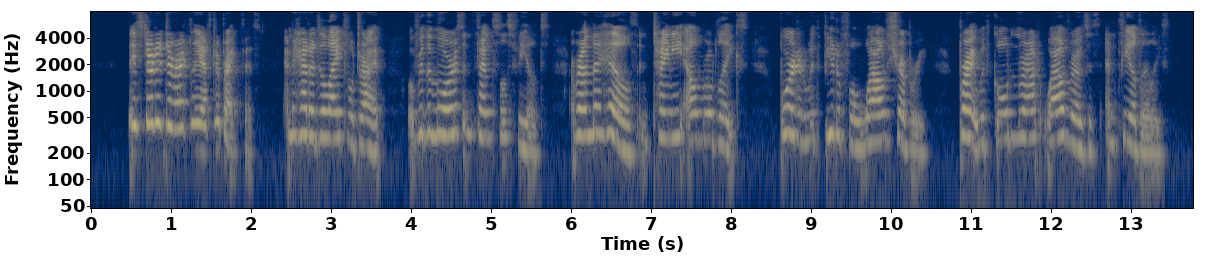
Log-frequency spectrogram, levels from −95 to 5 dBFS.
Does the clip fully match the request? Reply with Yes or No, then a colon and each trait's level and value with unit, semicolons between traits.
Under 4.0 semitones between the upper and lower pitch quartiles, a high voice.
No: average, 4.4 semitones; very high, 290 Hz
